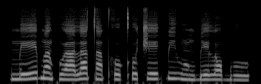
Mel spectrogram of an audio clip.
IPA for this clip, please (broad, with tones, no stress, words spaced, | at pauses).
meː˨˦bã˦˨kʷaː˨la˦ tã˨pʰo˨kʼʊ˦˨t͡ʃeː˦ k͡pi˦βũ˨ ɡ͡be˦lɔ˦ bu˨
